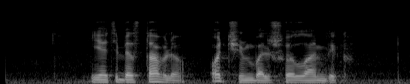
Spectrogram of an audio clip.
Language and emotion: Russian, positive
